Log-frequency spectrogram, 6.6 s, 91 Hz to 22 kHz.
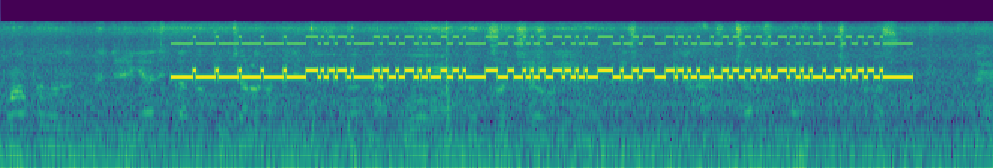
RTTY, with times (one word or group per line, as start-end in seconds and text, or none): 2.5-3.7 LA8OCW
3.8-4.4 579
4.6-5.2 780
5.3-5.9 780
